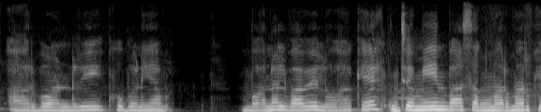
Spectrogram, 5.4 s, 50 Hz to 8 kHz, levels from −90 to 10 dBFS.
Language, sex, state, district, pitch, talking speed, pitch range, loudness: Hindi, female, Bihar, Gopalganj, 240 Hz, 110 wpm, 230-250 Hz, -16 LUFS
